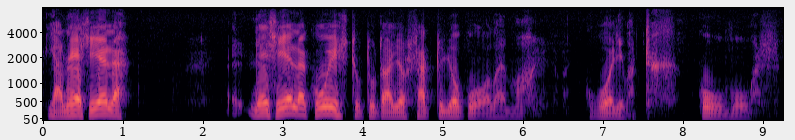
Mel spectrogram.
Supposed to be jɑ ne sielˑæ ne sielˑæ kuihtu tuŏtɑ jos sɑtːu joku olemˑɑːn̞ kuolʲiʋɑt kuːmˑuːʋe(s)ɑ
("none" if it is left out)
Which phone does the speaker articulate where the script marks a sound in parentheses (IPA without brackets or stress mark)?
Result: sː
